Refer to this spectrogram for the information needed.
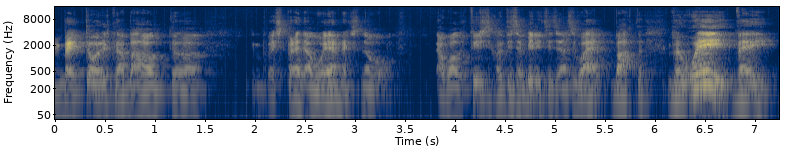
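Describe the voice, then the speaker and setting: A man speaking as a comments on a game in an exasperated, sarcastic tone. His delivery is halting and hesitant, at an average pitch. The room echo is clear around his voice. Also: fairly bright tone. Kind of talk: casual critical game commentary, reading out dialogue. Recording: roomy, echoey voice recording.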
